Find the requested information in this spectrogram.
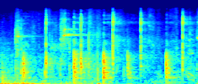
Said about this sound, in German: Der kleine weiße Ball rast in einer Wahnsinnsgeschwindigkeit über die grüne Platte von links nach rechts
